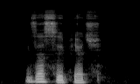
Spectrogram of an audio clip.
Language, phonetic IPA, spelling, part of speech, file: Polish, [zaˈsɨpʲjät͡ɕ], zasypiać, verb, LL-Q809 (pol)-zasypiać.wav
